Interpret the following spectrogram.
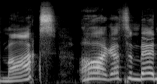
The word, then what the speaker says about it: MOCS: Also, it's called the MOCS, which is pronounced Mox.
